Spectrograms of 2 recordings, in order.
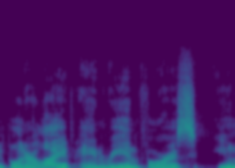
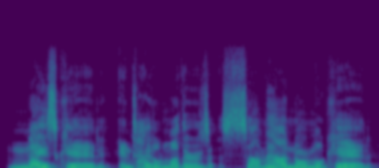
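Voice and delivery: usual speaking voice

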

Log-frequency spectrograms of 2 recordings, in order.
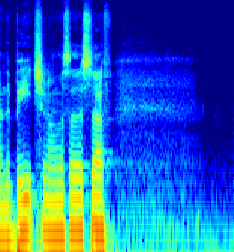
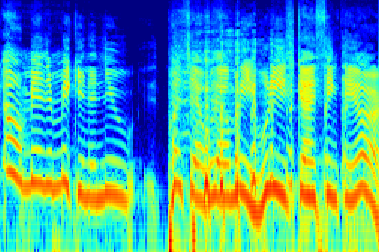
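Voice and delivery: high, hammed-up indignant boxer voice; squeaky mock-offended rant; Mike Tyson impression; 12 semitones higher, 3 dB louder than usual. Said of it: "He's like".

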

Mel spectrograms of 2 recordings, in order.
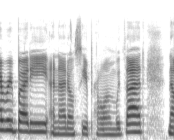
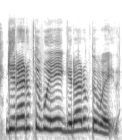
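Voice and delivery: higher, louder, whiny teen mockery; whiny teenager voice; 7 semitones higher, 4 dB louder, faster than usual. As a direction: whine it like a bratty teenager. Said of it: "a really whiny voice, like a teenager".

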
